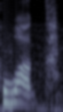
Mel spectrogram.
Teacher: Pronounce it walked. As if the ending were a T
